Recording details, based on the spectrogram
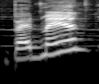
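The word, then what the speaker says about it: Bedman?: This is Bedman, and I say it like that because the name comes with a question mark at the end.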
